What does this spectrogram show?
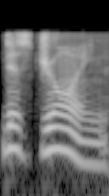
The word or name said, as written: disjoin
